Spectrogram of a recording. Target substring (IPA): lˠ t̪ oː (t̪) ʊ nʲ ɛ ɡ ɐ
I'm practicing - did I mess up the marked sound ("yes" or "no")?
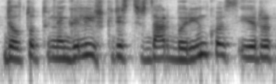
no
